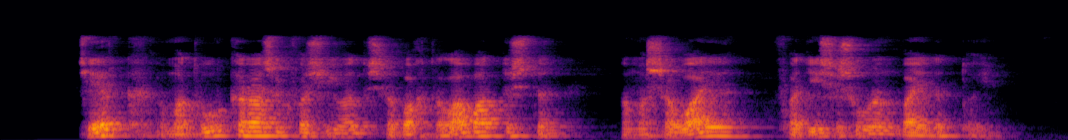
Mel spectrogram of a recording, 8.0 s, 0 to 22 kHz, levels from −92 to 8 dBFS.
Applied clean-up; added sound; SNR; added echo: none; none; none; reverberation time 0.6 s.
